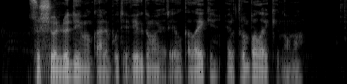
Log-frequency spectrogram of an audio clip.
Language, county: Lithuanian, Marijampolė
